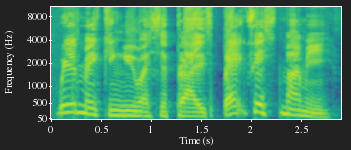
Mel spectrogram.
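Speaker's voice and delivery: Peppa voice. A narrator's reading. Peppa explains to Mummy.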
